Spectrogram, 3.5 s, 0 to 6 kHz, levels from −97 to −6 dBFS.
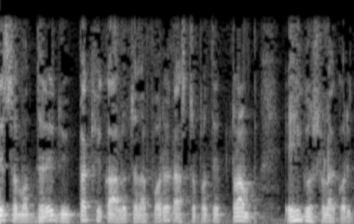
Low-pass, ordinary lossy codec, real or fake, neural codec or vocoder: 5.4 kHz; none; real; none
